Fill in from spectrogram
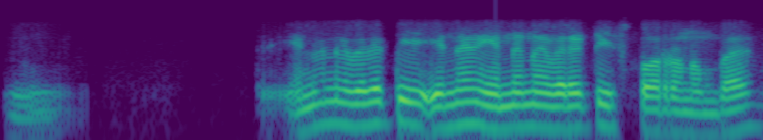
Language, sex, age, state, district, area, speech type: Tamil, male, 18-30, Tamil Nadu, Namakkal, rural, conversation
